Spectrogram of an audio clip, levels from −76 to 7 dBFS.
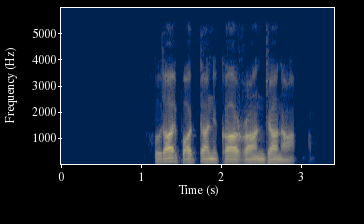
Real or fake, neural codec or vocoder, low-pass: fake; codec, 16 kHz, 0.8 kbps, ZipCodec; 5.4 kHz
